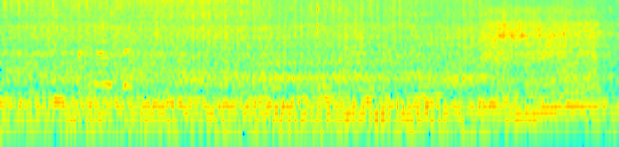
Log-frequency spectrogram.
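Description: Lifted mud truck's engine running hard under load as it churns through deep mud, with its pitch rising as it revs up near the end.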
